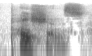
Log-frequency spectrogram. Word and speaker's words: patience: And notice both words they have that tie e which is pronounced sh with that schwa sound. Patience. And in this word patience the t is going to be silent.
